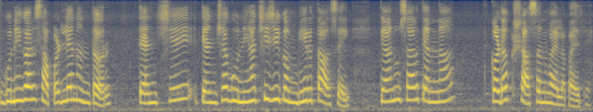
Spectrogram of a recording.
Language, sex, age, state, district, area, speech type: Marathi, female, 45-60, Maharashtra, Pune, urban, spontaneous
